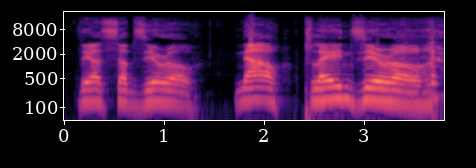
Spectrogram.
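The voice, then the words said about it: Imitates another person's voice. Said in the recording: “try my Arnold voice”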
